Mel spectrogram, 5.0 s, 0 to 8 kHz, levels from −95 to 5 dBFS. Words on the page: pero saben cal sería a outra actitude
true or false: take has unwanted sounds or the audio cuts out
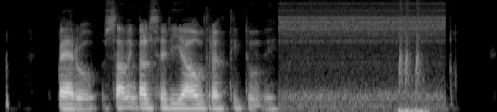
true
